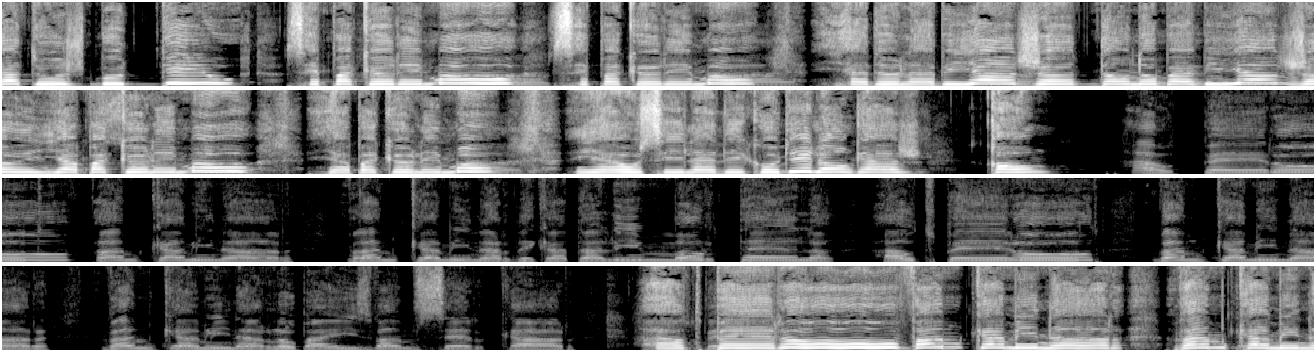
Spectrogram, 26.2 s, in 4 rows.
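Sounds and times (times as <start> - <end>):
soprano singing: 0.0 - 11.8, 23.0 - 26.2.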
